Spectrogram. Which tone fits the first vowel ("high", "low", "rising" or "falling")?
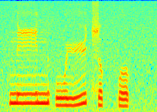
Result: high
